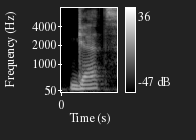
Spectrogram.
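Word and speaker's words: Ghetts: actually um which is called conflict of interest gets is spelled g-h-e-w-t-s and that's definitely an album you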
